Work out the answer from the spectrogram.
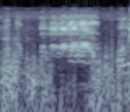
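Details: Agitated geese honking at a visitor at Spruce Haven Zoo, Sault Ste. Marie. A goose gives a loud, harsh, nasal honk, a single drawn-out blast, with a person's voice and outdoor noise behind.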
